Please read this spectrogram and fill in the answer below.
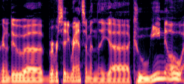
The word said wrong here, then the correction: Kunio-kun: I never say it right. Kunio Kun games. You got it. Kunio Kun.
